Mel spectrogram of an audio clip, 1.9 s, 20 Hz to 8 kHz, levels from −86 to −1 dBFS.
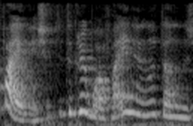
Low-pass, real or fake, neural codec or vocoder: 7.2 kHz; fake; vocoder, 22.05 kHz, 80 mel bands, Vocos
